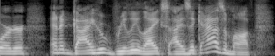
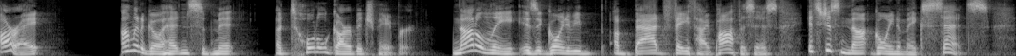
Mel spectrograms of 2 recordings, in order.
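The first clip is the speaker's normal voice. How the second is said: plain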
